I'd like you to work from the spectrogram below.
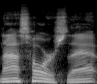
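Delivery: clumsy, bad put-on Southern accent. Claiming he can do a better Southern accent than the one just heard: shitty Southern accent. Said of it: "I can do a better Southern accent than that".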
